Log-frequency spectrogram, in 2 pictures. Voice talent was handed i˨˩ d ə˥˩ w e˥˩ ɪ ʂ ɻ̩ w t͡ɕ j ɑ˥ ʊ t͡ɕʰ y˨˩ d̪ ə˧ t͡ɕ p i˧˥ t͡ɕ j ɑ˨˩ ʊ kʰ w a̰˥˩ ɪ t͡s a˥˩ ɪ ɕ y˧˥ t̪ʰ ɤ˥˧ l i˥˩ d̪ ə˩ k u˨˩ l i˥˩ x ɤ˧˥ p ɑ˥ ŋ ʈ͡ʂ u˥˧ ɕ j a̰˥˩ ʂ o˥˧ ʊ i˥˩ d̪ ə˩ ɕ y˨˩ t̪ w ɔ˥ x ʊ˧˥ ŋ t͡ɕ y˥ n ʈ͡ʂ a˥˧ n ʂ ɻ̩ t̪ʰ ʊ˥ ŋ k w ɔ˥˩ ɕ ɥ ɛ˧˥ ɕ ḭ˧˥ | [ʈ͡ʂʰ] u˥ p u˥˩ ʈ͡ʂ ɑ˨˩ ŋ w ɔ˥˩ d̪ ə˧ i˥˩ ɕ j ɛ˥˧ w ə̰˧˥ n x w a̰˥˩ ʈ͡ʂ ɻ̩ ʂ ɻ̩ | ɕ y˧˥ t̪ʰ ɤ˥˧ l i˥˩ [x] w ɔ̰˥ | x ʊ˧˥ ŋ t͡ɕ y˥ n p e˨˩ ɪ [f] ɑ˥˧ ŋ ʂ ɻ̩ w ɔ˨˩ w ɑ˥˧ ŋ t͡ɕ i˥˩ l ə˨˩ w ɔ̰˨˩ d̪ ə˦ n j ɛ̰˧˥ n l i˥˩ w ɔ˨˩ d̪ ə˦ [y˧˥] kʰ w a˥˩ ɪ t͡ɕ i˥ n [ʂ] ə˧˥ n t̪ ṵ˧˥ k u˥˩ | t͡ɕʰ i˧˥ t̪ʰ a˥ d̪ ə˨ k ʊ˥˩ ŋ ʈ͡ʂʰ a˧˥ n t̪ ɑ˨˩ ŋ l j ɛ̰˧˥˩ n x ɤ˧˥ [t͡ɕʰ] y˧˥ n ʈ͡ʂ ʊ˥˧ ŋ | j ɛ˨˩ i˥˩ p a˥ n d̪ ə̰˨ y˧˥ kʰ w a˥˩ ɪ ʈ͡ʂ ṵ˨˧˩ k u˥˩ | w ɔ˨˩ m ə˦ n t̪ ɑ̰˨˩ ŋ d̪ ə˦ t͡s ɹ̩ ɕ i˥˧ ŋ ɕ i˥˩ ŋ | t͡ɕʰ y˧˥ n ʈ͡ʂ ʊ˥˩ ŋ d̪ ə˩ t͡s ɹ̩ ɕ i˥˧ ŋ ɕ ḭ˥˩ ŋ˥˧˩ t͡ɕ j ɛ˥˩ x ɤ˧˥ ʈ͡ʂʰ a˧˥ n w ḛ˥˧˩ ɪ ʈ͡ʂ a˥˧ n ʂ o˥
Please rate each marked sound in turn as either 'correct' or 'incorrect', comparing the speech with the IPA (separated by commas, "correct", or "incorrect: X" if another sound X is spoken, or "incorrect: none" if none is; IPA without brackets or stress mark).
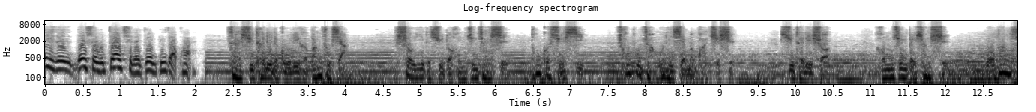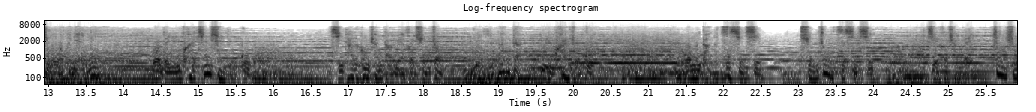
correct, incorrect: ʂ, incorrect: ʂ, correct, correct, correct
